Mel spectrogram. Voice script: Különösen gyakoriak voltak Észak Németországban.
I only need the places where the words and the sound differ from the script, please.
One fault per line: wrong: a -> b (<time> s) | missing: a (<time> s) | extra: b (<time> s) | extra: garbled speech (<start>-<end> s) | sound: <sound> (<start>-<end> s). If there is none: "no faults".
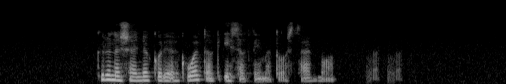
sound: laugh (3.7-4.0 s)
